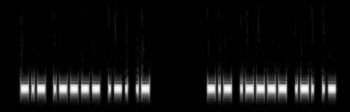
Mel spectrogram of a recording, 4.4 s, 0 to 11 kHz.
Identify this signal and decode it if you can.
Morse code, heard as a keyed tone, about 34 wpm, 700 Hz. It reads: K1RA K1RA
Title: USA Call Signs - 4 Characters - Repeated 2x - 35wpm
